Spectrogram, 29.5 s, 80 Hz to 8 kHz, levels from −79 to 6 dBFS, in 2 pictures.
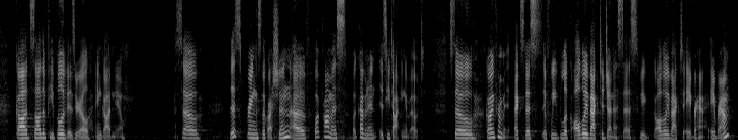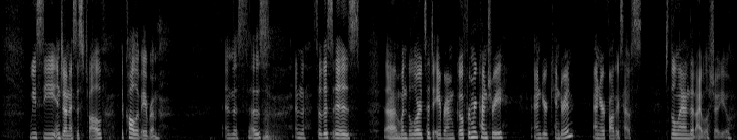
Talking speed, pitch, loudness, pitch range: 175 wpm, 225 Hz, -33 LUFS, 215-250 Hz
